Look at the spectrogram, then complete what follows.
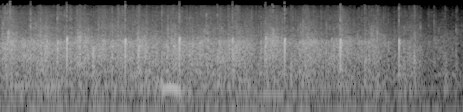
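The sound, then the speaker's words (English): An auditorium audience applauds at an event, a steady fairly faint patter of many hands clapping that thins out toward the end. “Let's give them all a great hand.”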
